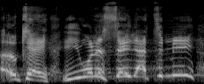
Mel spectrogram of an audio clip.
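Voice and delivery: mock angry retort in a quarrel; picking a fight. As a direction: snap back at someone mid-argument. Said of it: "about to lash out".

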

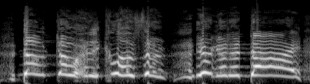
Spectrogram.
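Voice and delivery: high, loud, terrified shouting, slowed; panicked scream. Retold or imitated. His fear of heights screams at him at the edge, panicked shout. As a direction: scream like the fear inside you is taking over. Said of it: "everything in me starts screaming".

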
